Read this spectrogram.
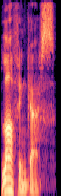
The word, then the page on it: laughing gas: British English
